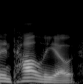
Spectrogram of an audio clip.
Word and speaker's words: intaglio: you say the word in talio it's Italian the g is silent I got it so we're out here to investigate um another giant intalo or geoglyph uh that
